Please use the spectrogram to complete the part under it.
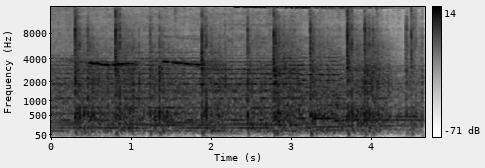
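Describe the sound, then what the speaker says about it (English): Firecrackers go off in rapid, irregular bursts during a rural village lantern festival procession in China, sharp cracks and pops following one another over a loud, continuous crackling wash. "people lit firecrackers and made offerings along the way"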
